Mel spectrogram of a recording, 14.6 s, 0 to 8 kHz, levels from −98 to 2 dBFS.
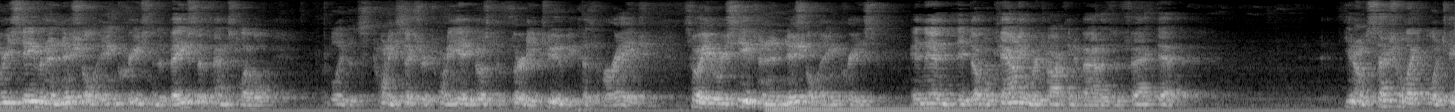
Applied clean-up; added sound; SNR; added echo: none; Bass guitar; 17 dB; reverberation time 0.9 s.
